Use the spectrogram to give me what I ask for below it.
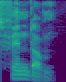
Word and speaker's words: findom: what's fom okay so the right pronunciation is findom findom now listen to the meaning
